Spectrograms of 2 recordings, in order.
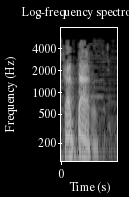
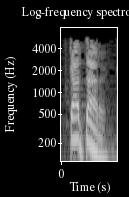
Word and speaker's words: Qatar: Qatar. – Qatar, Qatar, así como suena.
